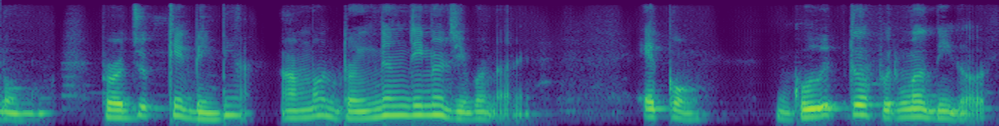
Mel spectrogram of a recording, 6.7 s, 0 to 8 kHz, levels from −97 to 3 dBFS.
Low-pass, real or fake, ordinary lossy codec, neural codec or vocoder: 7.2 kHz; fake; none; codec, 16 kHz, 1 kbps, X-Codec, HuBERT features, trained on balanced general audio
